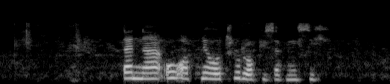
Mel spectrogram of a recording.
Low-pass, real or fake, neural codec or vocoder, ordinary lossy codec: 7.2 kHz; real; none; Opus, 32 kbps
